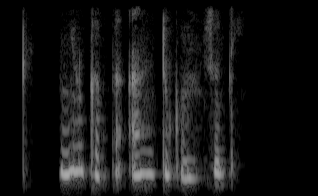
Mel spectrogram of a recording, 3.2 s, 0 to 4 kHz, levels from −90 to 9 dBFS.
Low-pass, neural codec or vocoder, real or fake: 3.6 kHz; none; real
